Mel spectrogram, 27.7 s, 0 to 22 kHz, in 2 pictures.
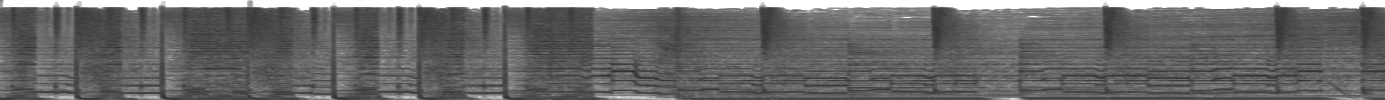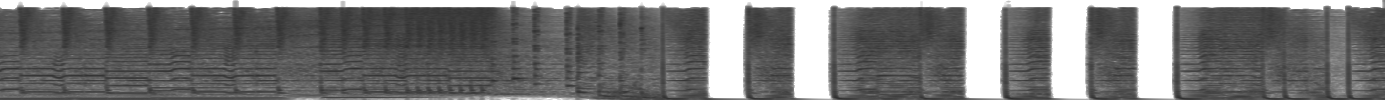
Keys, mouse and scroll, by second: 1.6 ctrl+z, 1.6 click, 3.4 click, 7.4 click, 9.5 ctrl+z, 10.7 click, 10.7 middle click, 10.7-11.1 scroll down 8, 11.5-12.2 scroll up 2, 11.9 shift+middle click, 12.2 middle click, 13.6-16.4 scroll down 3, 16.4 scroll up 1, 17.1 shift+middle click, 17.1 scroll up 1, 22.9 middle click, 22.9 click, 22.9 scroll down 6.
